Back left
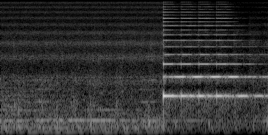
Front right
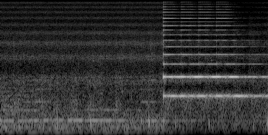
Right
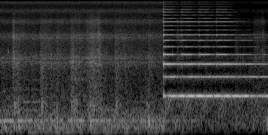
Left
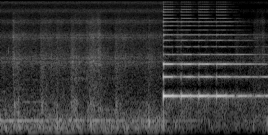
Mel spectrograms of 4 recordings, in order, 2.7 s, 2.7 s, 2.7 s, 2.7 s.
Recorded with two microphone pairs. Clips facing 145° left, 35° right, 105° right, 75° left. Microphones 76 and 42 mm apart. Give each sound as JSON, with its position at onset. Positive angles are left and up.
{"t": 1.6, "sound": "an alarm clock", "azimuth_deg": 105, "distance_m": 1.9}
